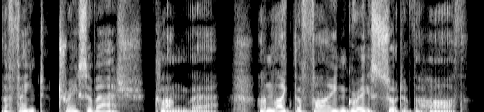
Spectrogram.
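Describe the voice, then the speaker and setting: A male narrator with an extremely low voice reads a period detective tale. His delivery is formal and measured yet expressive in pitch, and the recording is dry and close. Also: no room sound. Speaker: audiobook narrator.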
